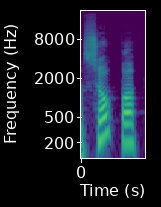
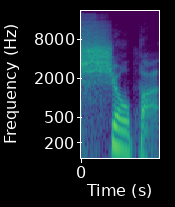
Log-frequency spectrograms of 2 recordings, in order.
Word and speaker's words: Szopa: And Szopa.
